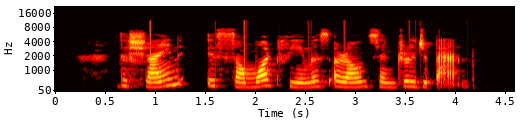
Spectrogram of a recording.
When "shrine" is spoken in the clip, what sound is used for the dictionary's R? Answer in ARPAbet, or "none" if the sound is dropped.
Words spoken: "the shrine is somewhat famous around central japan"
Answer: none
